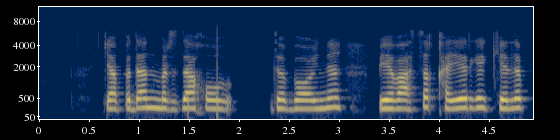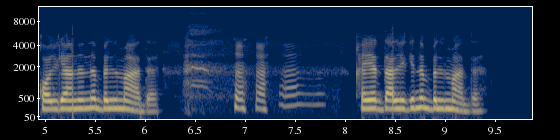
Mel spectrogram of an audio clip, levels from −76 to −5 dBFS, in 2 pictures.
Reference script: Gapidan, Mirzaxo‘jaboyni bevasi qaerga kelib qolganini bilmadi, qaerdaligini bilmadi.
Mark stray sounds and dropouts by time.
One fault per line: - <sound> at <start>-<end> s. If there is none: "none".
- laugh at 6.4-7.8 s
